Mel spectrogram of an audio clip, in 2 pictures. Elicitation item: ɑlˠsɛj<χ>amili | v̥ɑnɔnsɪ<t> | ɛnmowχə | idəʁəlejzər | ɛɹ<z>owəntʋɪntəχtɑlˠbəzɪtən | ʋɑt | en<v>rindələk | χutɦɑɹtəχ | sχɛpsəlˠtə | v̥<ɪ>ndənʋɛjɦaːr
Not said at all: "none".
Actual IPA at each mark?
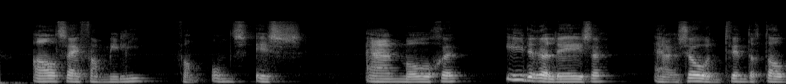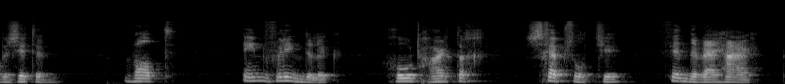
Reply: f, s, z, v, ɪ

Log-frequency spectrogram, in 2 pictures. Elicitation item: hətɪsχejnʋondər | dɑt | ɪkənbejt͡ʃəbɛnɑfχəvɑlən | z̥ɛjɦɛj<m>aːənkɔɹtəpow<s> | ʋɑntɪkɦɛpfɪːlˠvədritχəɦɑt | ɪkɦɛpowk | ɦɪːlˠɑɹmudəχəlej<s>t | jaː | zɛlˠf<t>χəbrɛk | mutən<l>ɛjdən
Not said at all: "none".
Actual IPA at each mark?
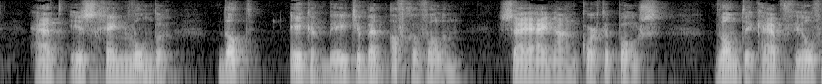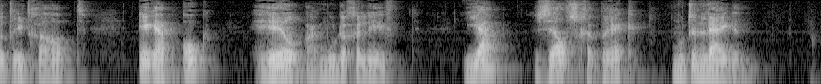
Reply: n, s, f, s, l

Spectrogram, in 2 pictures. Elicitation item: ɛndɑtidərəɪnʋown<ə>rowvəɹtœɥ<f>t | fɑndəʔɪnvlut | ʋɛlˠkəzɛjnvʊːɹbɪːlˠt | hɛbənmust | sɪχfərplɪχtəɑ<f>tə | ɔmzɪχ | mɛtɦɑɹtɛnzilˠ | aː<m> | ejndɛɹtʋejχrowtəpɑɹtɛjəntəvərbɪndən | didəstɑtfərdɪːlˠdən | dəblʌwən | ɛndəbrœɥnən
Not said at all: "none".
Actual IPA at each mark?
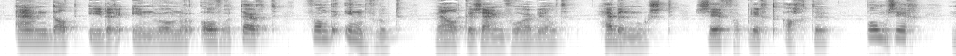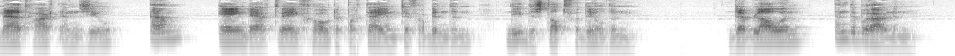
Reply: ə, χ, χ, n

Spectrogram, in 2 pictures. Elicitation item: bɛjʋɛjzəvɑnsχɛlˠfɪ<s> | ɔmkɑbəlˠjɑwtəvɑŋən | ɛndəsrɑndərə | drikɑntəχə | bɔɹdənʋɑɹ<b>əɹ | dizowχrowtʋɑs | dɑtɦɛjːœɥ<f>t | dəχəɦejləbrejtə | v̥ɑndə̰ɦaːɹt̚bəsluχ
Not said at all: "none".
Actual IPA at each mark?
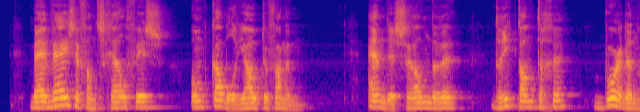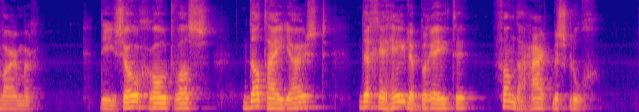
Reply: s, m, s

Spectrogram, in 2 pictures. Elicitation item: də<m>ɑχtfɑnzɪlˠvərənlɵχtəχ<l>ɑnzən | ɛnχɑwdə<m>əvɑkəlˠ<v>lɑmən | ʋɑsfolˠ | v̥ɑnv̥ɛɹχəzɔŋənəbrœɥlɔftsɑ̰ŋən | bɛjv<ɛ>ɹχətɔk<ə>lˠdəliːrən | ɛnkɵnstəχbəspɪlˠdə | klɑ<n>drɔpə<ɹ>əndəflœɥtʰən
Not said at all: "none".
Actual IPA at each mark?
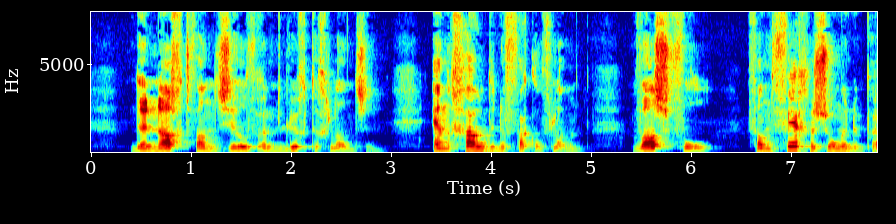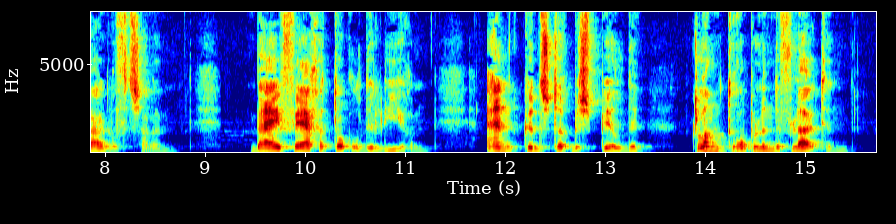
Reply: n, l, n, v, ɛ, ə, ŋ, l

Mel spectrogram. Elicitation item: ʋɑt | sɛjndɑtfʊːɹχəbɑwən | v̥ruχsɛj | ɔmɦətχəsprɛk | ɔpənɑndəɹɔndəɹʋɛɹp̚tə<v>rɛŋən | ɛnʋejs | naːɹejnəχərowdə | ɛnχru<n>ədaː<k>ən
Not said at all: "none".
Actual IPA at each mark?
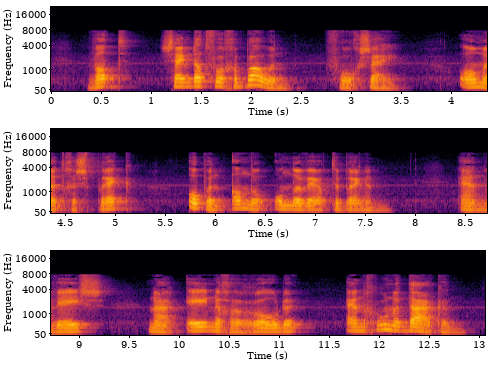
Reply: b, n, k

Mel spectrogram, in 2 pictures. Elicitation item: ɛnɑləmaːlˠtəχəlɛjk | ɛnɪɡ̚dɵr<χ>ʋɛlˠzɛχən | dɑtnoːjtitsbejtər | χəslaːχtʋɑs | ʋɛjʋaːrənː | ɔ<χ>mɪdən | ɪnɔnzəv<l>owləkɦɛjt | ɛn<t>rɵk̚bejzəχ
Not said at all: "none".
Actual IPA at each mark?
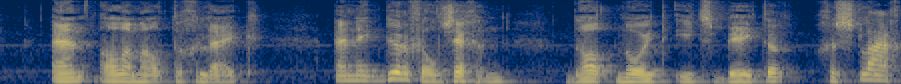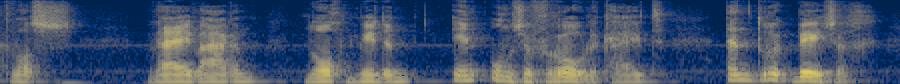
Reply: f, χ, r, d

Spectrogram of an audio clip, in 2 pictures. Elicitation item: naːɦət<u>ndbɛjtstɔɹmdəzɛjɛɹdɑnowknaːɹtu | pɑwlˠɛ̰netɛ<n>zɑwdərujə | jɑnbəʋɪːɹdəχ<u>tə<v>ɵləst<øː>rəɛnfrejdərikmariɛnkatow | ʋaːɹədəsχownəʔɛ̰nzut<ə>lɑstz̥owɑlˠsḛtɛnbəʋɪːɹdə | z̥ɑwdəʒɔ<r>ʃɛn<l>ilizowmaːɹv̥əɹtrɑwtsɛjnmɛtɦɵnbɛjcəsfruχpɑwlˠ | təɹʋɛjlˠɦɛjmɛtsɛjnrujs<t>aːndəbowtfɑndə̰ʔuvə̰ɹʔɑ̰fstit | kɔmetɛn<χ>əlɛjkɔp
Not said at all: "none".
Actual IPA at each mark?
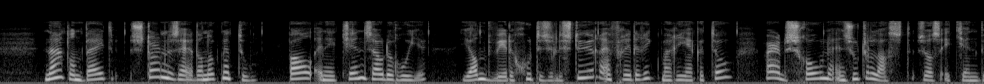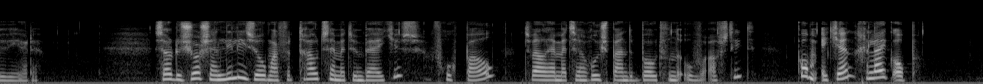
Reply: ɔ, n, u, z, yː, ə, ɹ, l, p, χ

